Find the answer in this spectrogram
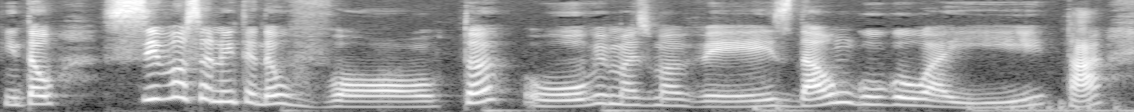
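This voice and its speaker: A woman is speaking. Her pitch swings very widely. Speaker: podcast host. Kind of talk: solo podcast talk. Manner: casual.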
